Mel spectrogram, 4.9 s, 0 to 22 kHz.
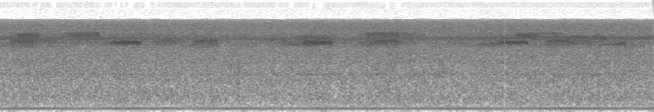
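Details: Crickets at night during a safari drive on 27 September 2016, not chirping as loudly as usual; high, short chirps come irregularly over a steady low engine hum.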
